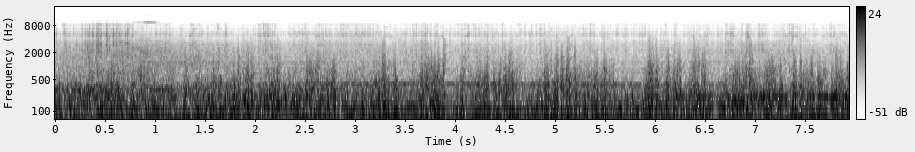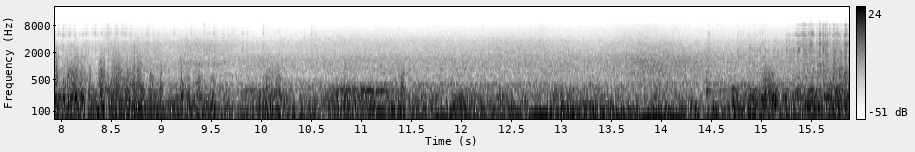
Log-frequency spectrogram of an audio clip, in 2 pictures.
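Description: Wind buffets the microphone loudly and steadily.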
